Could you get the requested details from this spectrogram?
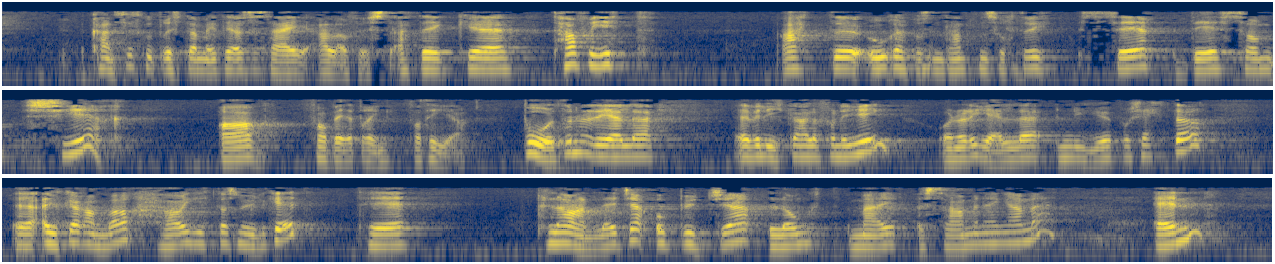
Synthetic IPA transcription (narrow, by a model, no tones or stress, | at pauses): kʰɑnʃəskʉld̪ɾɪst̪ɑmɛɡ̚t̪ʰɪlɔsɔsæɪɑ̰lːə̰ʁfœʁst̪ʰɑ̰t̪ɛɡ | t̪ʰɑːʁfɔjɪt̪ː | ʔɑt̪ʔuːɾɛpɾʁəsnt̪ʰɑnt̪n̩sʊʁt̪əʋɪkt̪seːɾd̪ɛsɔmʃeːɾ | ʔɑʋfɔɾbeːd̪ɾɪŋfɔʁt̪ʰḭːə̰ | b̥oːd̪əsənɔd̪ɛjɛlːə | ʋɪliːkəhɑlːəfɔnyːɪŋ | ʔɔnɔd̪ɛjɛlːənyːəpʰɾʊʃɛkt̪əɾ | ʔɑʉkəɾɑmːəʁhɑɾjɪt̪ːɔsmʉːlɪkheːt̪ʰː | ɪl | pʰlɑːnlɛɡəʔɔbʏɡɑlɔŋt̪mæɪʁsɑːmənhɛŋːɑnə | ɛn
